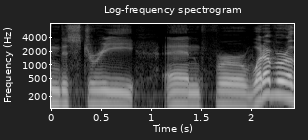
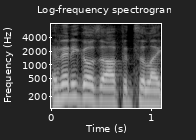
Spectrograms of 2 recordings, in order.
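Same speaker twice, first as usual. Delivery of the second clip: usual speaking voice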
